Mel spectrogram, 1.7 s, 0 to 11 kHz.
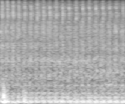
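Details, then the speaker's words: Yamaha Exciter 135 motorcycle idling and slowly revved before valve adjustment: rapid, even metallic ticking from loose valve tappets with about 0.25 mm clearance, later reset to 0.10 intake and 0.15 exhaust. "kêu của các con đội van bị lỏng. Bây giờ tôi sẽ mở bìa. Hãy để ý, nó bị lỏng."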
